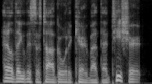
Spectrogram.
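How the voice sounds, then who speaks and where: A man hosts a show in a loose, rambling way, poking fun at himself as he tells stories. His voice sits low and is recorded dry and close, with no room sound. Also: fast, darkish tone, dry recording. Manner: rambling, self-deprecating storytelling. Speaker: show host. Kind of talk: casual chat.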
